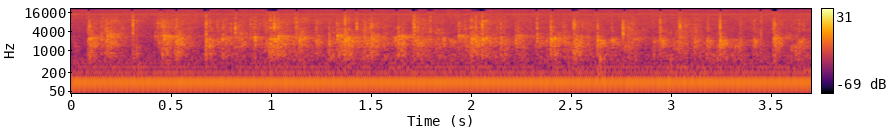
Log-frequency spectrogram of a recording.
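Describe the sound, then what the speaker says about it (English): Audience applause at an event, a steady wash of many hands clapping throughout over a constant low electrical hum. "they all deserve a fantastic round of applause"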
